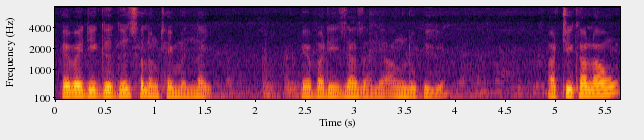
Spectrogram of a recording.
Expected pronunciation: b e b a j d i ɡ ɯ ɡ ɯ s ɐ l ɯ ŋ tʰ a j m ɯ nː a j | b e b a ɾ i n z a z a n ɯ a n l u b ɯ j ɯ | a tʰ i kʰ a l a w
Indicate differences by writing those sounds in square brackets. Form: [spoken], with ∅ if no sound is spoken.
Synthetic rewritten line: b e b a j d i ɡ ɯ ɡ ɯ s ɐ l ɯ ŋ tʰ a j m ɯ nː a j | b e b a ɾ i [∅] z a z a n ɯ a [ŋ] l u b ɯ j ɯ | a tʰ i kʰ a l a w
